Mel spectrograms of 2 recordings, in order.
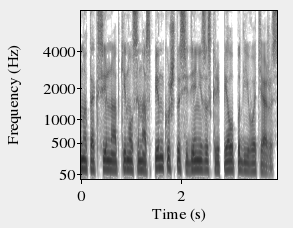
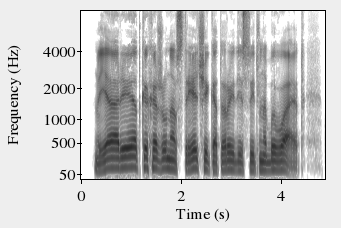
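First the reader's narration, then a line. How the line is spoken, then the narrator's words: Deep bass voice. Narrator (Russian): пробасил Вернер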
